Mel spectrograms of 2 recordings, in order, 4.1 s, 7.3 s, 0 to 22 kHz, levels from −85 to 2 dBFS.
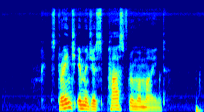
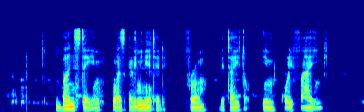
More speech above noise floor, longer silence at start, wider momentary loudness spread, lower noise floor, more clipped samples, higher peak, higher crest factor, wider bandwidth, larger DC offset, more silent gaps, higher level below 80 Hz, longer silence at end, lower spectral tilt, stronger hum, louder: second, 49 dB vs 54 dB; first, 1.05 s vs 0.25 s; first, 19 LU vs 16 LU; second, -70 dBFS vs -86 dBFS; neither; first, -4 dBFS vs -14 dBFS; about the same, 20 dB vs 20 dB; first, 16.5 kHz vs 8 kHz; neither; neither; first, -48 dBFS vs -54 dBFS; second, 0.1 s vs 0.8 s; first, -6.5 dB/octave vs -5 dB/octave; neither; first, -21 LUFS vs -33 LUFS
